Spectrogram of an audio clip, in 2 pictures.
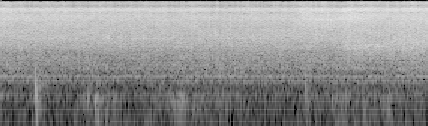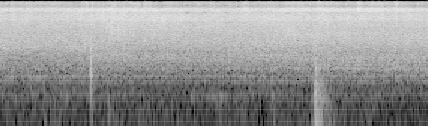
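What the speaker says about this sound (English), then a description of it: "Hear that sizzle?" Steady, loud sizzling of chicken for fajitas frying in a hot pan, a continuous crackling hiss with a few sharp pops, no voices.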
